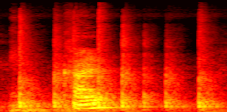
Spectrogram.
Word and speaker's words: 칼날: 칼날. 자, 우리 발음 얘를 어떻게 해요? 칼날. 이렇게 발음을 합니다. 자, 얘도 마찬가지. 표기와 발음을 비교를 해보면 니은이 리을로 교체가 됩니다. 자, 근데 얘는 뭐 때문에? 앞에 나오는 이 리을의 영향을 받았기 때문에. 자, 정리하면은 니은이 리을로 변하는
